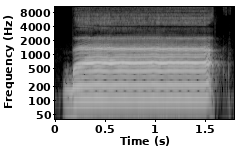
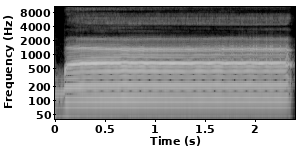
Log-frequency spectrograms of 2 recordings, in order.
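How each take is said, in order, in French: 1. La voyelle est tenue pendant quatre temps. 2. La voyelle est tenue pendant six temps. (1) "quatre fois plus long" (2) "six fois plus long"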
